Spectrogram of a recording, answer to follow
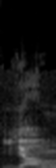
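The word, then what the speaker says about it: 羊: And then in the middle, they've got one specific character, which means sheep, or it's pronounced young.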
